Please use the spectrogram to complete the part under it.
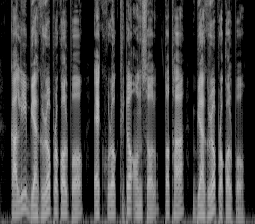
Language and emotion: Assamese, neutral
